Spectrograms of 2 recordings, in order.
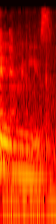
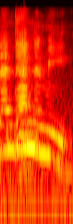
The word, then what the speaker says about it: anemone: to see an enemy it's not an anemy it's an anony same rule in the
